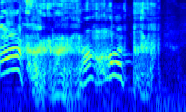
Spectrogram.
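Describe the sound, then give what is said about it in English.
A voice imitates an angry roar: a loud, raspy, growling bellow with rising and falling pitch swells, sustained for about two seconds before a short gritty burst and abrupt stop. “And he's going to roar, uh, which is actually going to start crackling over his speaker. Just roar.”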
